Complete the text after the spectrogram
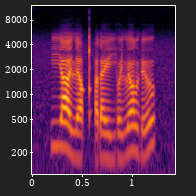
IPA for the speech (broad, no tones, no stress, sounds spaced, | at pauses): j a lʲ a qʼ ʌ ɾ e j o lʲ o lˠ ɾʲ u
